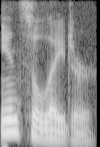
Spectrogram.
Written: insulator

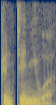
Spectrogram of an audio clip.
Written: continua

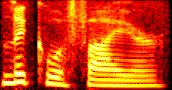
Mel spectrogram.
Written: liquefier

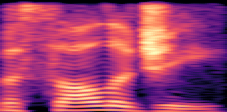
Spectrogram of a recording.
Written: misology

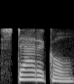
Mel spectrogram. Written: statical

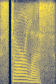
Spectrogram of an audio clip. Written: starless

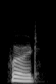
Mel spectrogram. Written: word

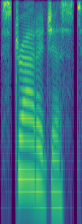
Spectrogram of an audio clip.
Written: strategist

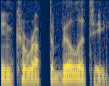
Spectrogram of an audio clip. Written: incorruptibility

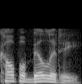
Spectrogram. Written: culpability

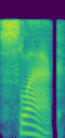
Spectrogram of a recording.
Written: slack

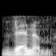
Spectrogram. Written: venom

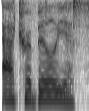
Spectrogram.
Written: atrabilious

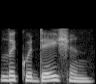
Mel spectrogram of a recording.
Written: liquidation

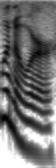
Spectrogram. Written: winnower

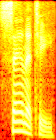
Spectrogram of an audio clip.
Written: sanity

